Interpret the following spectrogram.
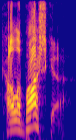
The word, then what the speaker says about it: Kalabashka: Also, it turns out we've been saying this robot's name wrong this entire time. It's apparently actually pronounced Kalabashka, which is really fun to say.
